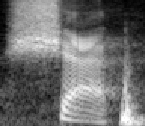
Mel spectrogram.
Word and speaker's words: chef: बस ये याद रखना है कि CRFL एंडिंग वर्ड्स जो होते हैं उनमें CRFL को प्रोनाउंस करते हैं, बोलते हैं, और ज़्यादातर सबको साइलेंट रखते हैं लास्ट में।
